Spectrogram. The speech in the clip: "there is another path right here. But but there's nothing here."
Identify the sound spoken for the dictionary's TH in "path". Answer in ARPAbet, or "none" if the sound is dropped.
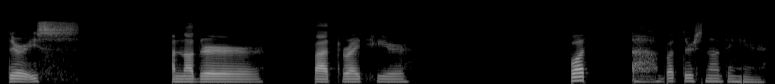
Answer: T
